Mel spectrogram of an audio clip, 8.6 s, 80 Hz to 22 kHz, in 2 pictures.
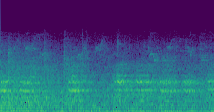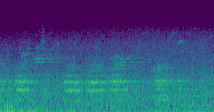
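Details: Captive chimpanzee Puteri's cry, recorded at Tennoji Zoo, Japan, December 2021. Drawn-out tonal screams with stacked harmonics repeat roughly every second, rising and falling, over constant low machinery hum and visitor voices.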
